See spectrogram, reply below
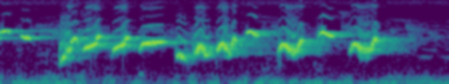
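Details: Young white-rumped shama, just out of juvenile spotted plumage, in a loud, rich run of varied whistled phrases, rising and falling notes tumbling quickly one after another for about three seconds.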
